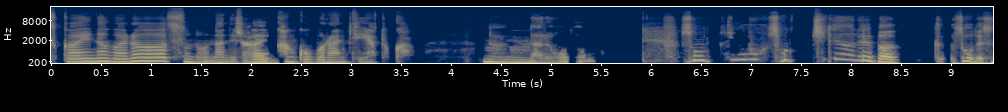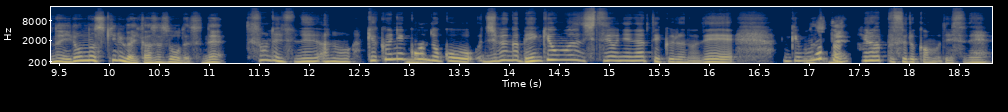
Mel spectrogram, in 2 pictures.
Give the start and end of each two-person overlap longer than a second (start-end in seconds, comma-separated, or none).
none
